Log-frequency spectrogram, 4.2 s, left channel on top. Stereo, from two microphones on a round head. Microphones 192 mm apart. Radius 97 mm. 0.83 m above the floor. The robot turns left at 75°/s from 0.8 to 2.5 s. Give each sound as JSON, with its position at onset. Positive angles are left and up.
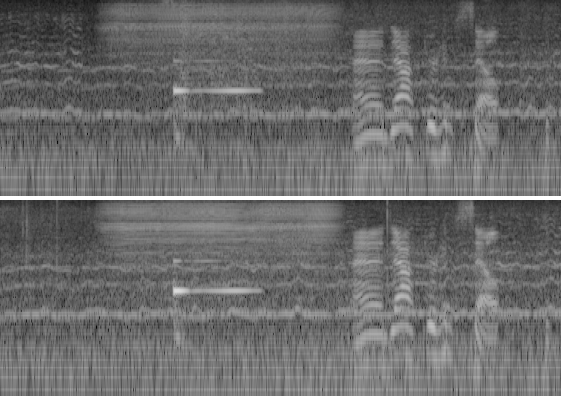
{"t": 1.3, "sound": "a piano", "azimuth_deg": -135}
{"t": 2.6, "sound": "a man speaking", "side_deg": -20}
